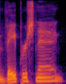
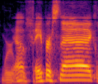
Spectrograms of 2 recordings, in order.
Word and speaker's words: Vapor Snag: And not to mention that Vapor Snare, am I saying it right? Vapor Snag, Lightning Bolts.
